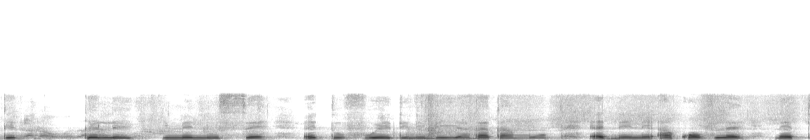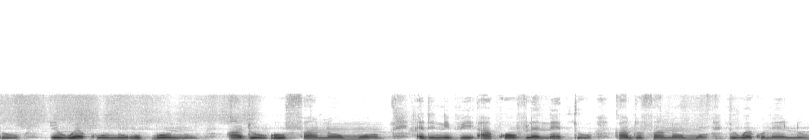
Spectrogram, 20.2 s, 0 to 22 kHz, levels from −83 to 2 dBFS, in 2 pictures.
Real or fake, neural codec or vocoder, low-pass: real; none; 7.2 kHz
